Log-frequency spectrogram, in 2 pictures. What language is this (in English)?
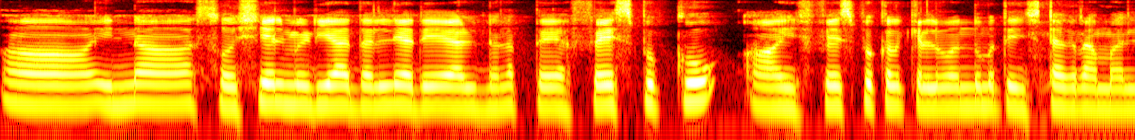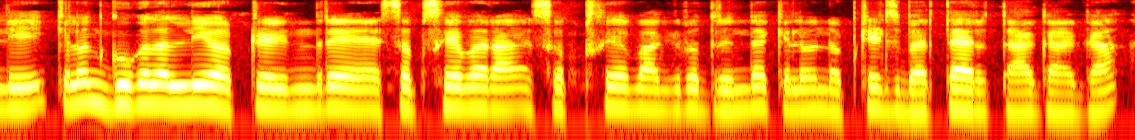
Kannada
